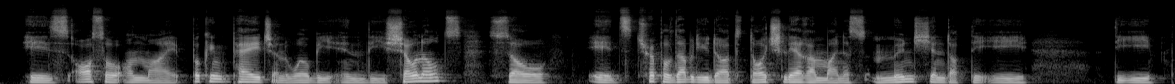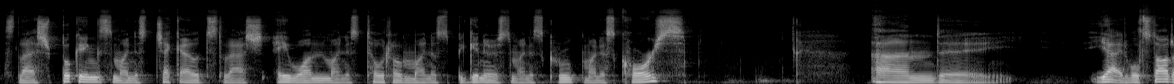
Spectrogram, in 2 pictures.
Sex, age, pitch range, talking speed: male, 20-39, 95-120 Hz, 90 wpm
